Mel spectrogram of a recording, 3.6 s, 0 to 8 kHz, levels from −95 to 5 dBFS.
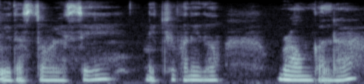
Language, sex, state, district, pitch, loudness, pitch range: Nagamese, female, Nagaland, Kohima, 155 Hz, -20 LUFS, 145-175 Hz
